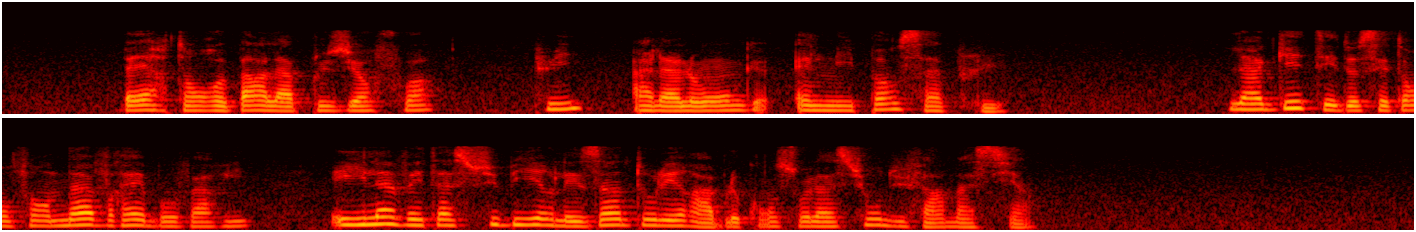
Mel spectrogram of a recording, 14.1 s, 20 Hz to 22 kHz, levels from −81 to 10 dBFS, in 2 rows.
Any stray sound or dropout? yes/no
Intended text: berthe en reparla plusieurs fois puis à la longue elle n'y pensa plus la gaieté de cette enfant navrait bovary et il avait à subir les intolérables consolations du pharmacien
no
